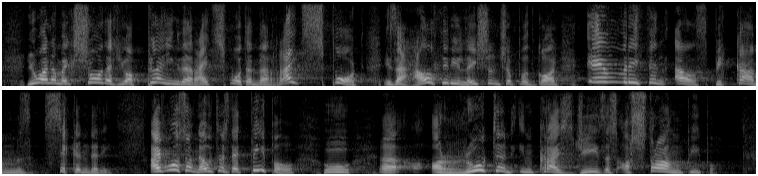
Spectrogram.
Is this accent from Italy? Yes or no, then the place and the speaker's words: no; South Africa; I'm a worshiper of Jesus first and foremost. I am a South African second most, and I am a Cape Colored third most.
